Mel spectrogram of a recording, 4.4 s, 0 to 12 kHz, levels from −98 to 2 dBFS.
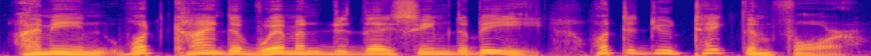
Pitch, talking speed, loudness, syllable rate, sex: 145 Hz, 235 wpm, -17 LUFS, 4.5 syllables/s, male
